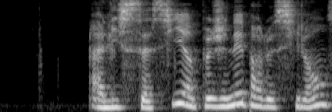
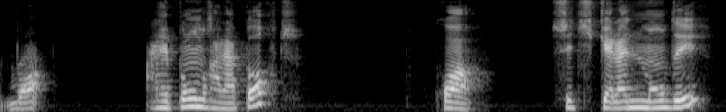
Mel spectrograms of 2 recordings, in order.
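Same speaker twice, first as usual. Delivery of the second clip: hoarse frog; 2 semitones lower than usual. Acted. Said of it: "si enrouée".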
